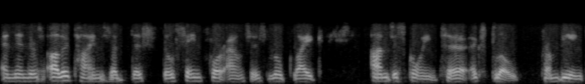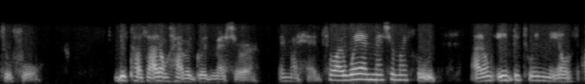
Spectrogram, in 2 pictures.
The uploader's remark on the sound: 100 Pounders Phone Meeting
